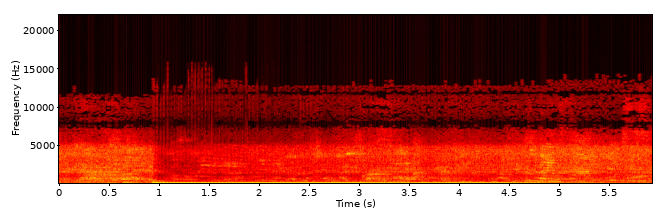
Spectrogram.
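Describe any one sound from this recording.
A loud low bass note drones steadily.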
